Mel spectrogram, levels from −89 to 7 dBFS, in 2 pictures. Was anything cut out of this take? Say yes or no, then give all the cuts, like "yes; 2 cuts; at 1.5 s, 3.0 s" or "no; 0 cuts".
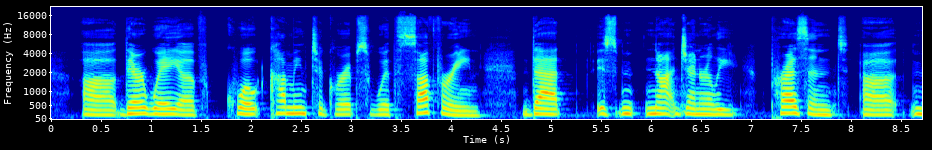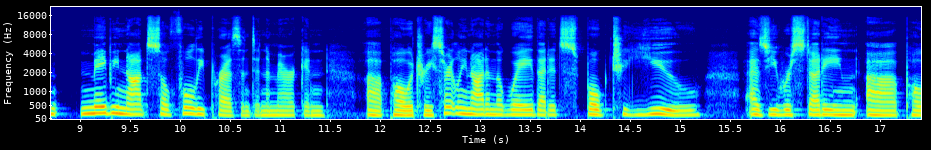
no; 0 cuts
